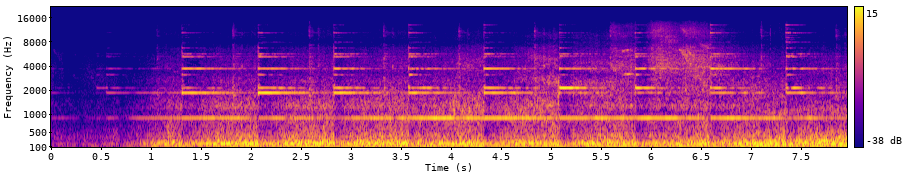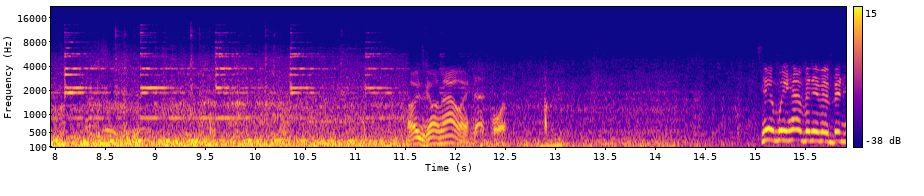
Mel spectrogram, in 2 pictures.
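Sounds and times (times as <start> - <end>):
freight locomotive heavy engine drone: 0.0 - 15.8
speech: 11.6 - 13.2, 15.1 - 15.9.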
